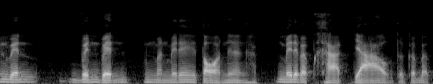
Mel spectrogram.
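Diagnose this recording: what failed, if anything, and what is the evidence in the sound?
The codec stage is where this went wrong, and the damage is plainly audible across the whole speech clip. Nothing comes through above 11.3 kHz, a hard treble ceiling typical of a starved encoder. This is likely MP3 compression at a low bitrate, roughly what you'd get around 48 kbps. With so few bits, the encoder zeroes weak frequency lines that flicker frame to frame, which gives the speech that watery, smeared character, especially on s sounds.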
